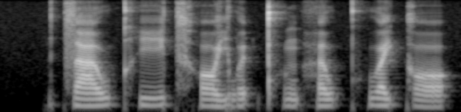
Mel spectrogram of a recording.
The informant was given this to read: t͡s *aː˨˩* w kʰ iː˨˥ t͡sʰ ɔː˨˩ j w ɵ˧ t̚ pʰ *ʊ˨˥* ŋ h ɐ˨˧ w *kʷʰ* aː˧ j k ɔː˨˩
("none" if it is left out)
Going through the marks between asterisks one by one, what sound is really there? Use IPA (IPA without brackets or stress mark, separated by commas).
aː˨˥, ʊ˨˩, kʷʰ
